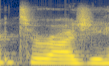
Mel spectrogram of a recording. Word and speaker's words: Taraji: Taraji Henson.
